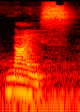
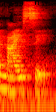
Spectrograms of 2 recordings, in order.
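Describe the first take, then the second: First: Said in the usual way. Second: "nice" with the final e sounded, as two syllables; wrong pronunciation. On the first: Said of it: "por isso que é uma sílaba só". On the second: Shown as a demonstration. Teacher showing learners what not to say, "nice" mispronounced in two syllables. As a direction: say "nice" as "nai-see", voicing the silent e. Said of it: "Não é nice".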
